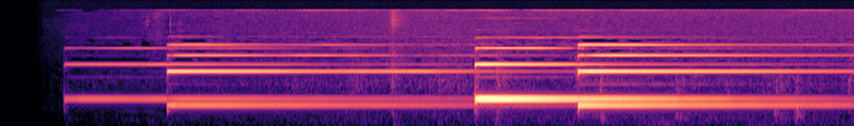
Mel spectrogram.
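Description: Video door entry intercom chiming twice: each time an electronic ding-dong, a higher note then a lower one that rings on, with the second ding-dong about two seconds after the first and louder.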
